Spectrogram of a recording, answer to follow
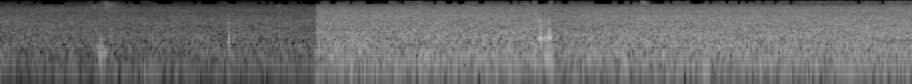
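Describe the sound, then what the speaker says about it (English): Rockhouse Creek Falls at Fall Creek Falls pours into a plunge pool in a gorge: a steady broadband rush of falling water that swells louder partway through and holds, with a few faint clicks early on. "over to our right we have Rockhouse Creek Falls going down into the plunge pool, down into the gorge"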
